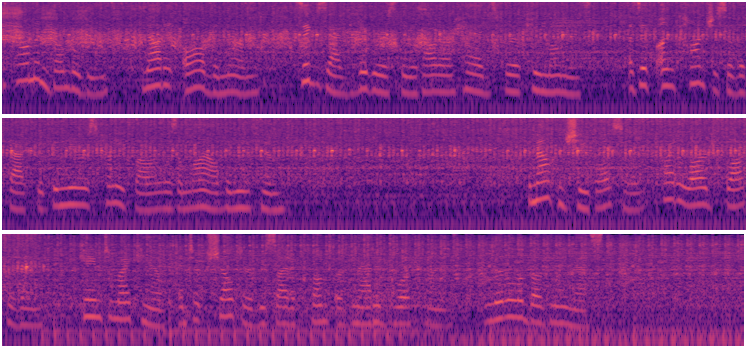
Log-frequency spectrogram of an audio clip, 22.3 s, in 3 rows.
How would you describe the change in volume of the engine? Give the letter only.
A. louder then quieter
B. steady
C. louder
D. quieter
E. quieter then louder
C.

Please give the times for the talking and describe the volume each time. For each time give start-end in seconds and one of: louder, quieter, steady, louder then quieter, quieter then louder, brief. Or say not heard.
0.0-10.3 steady
12.7-21.0 steady.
